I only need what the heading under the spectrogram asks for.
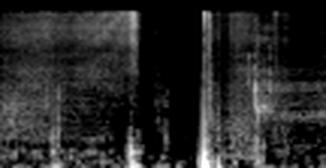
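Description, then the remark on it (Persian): Brief rustling and handling noises with a couple of sharp scraping bumps as a phone is picked up and moved around. No speech. “من دارم این گوشی رو برمیدارم جابجا میکنم ممکن یکم صدا خشخش بیاد”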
